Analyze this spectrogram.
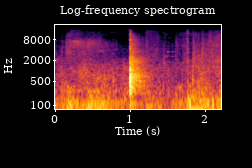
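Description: A loud blast goes off in a video game.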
